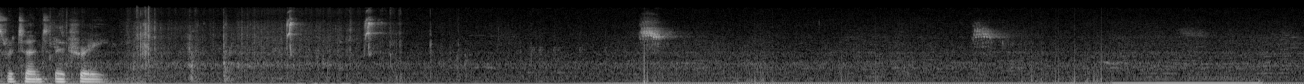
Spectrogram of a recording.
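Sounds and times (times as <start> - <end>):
high bird chirps: 6.4 - 6.9, 9.7 - 10.2.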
